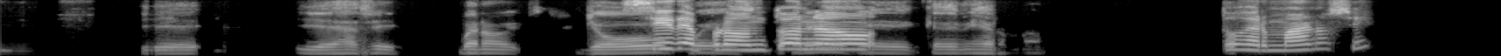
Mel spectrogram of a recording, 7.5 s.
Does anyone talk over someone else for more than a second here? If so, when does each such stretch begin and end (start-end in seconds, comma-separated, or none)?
3.1-4.4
